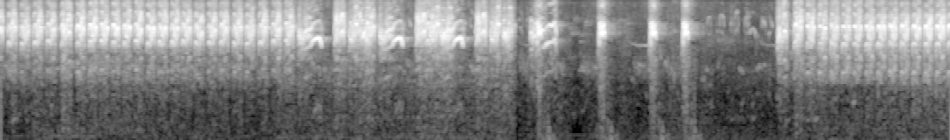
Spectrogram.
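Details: Sunbird lure recording: a long stream of rapid, high, buzzy notes, then several separate twisting, down-slurred phrases with silent gaps, and the fast chattering series returns at the end.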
